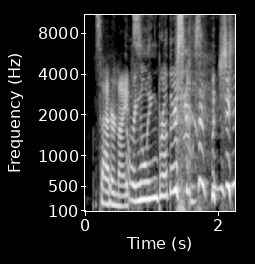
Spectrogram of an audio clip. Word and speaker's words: Ringling: The The Ringley brothers. and sisters. Did you say it correctly? Saturnites. Ringling Brothers.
